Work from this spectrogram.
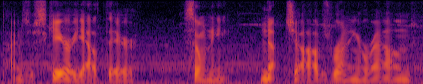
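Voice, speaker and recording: A man's voice: low voice, steady tone, measured pace, creaky, sharp tone, a little hiss or hum, exaggerated voice. A man voicing a cheerful, chatty, nosy woman of about seventy in an audio drama, with a folksy, fussing manner. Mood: fretful.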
